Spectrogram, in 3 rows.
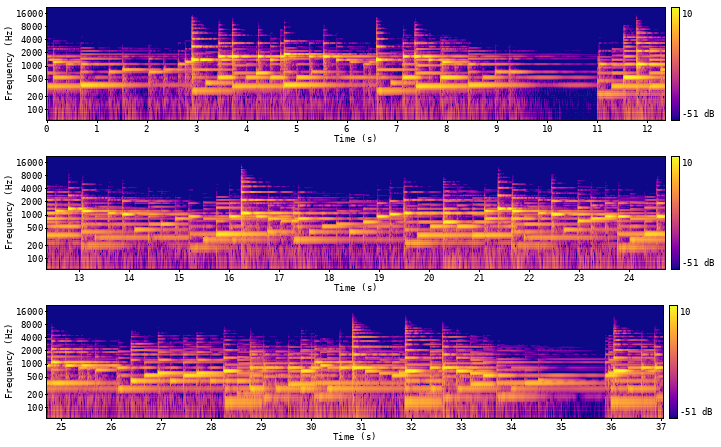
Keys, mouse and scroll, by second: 1.9-4.4 typing, 2.1 click, 3.2 ctrl+=, 3.8-5.3 click, 4.6-6.8 drag, 6.9-10.8 typing, 7.0 click, 8.3 click, 8.9 click, 9.4-10.2 click, 10.5 click, 11.2-11.8 click, 12.0 [, 12.2 [, 12.5 click, 12.8 ], 13.0-13.5 click, 13.9-15.3 typing, 14.3 click, 15.4-17.3 drag, 17.5-19.4 typing, 17.7-18.0 click, 18.2 click, 20.0-31.2 drag, 31.5 ctrl+j, 32.0 ctrl+u, 33.0 click, 36.2-37.0 drag.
